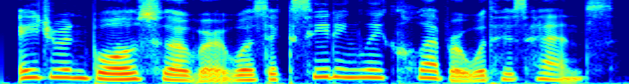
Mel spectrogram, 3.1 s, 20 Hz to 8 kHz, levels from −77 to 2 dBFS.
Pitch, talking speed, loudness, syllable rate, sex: 220 Hz, 150 wpm, -18 LUFS, 5.1 syllables/s, female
